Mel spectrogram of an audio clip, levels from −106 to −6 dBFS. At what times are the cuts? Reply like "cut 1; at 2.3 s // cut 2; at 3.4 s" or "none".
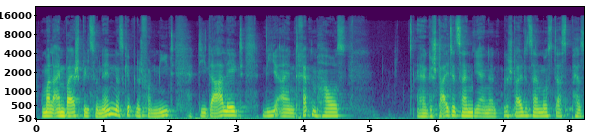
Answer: cut 1; at 1.6 s // cut 2; at 6.5 s // cut 3; at 7.0 s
